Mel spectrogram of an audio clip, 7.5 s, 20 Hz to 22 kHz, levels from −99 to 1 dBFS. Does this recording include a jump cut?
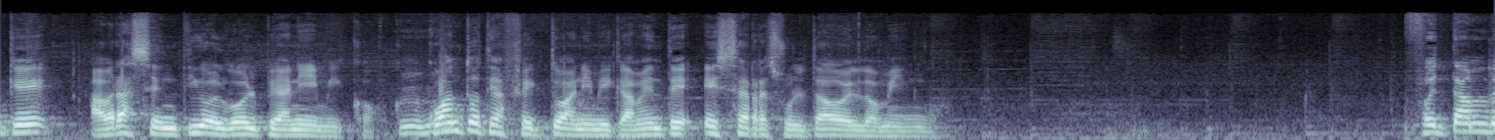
yes; 1 cut; at 3.3 s

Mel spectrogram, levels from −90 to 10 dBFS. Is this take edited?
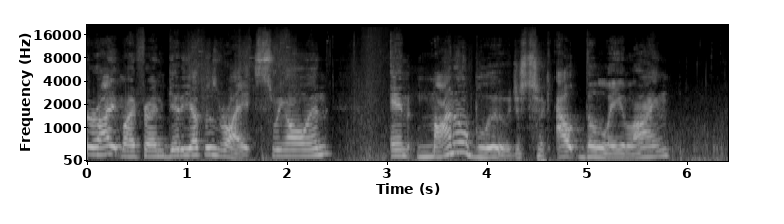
no; 0 cuts

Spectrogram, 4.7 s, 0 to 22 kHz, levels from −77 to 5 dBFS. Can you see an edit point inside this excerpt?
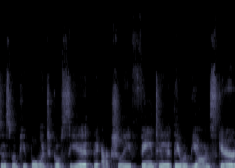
no; 0 cuts

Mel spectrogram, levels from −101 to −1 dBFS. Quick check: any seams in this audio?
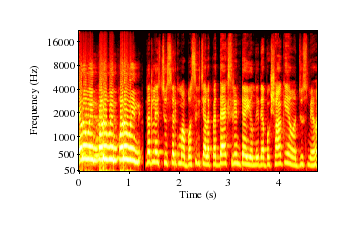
yes; 1 cut; at 1.3 s

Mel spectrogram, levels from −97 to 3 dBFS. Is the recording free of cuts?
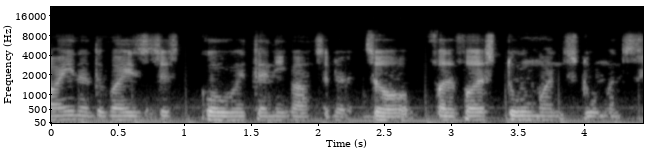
no; 1 cut; at 2.3 s

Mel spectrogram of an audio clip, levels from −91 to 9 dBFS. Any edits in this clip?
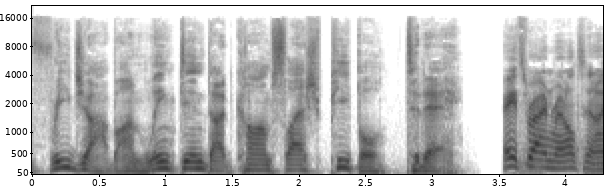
no; 0 cuts

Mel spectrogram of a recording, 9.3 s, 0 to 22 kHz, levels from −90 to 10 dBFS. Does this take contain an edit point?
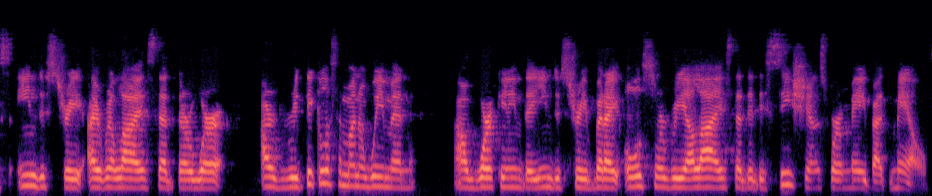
no; 0 cuts

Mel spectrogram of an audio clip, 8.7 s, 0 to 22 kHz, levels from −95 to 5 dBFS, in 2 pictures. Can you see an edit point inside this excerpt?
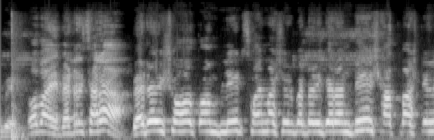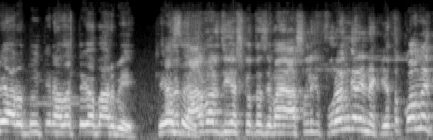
no; 0 cuts

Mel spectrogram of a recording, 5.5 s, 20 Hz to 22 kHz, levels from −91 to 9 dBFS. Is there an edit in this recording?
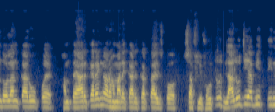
yes; 1 cut; at 4.4 s

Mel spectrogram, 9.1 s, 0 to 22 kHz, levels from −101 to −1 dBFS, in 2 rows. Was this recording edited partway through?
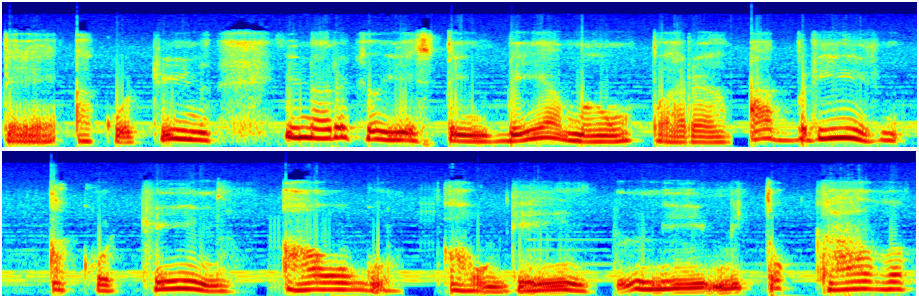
yes; 4 cuts; at 3.7 s, 5.8 s, 6.7 s, 7.6 s

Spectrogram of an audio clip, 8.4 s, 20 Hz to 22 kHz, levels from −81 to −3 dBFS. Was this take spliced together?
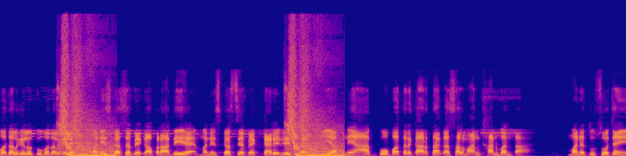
yes; 2 cuts; at 1.2 s, 4.2 s

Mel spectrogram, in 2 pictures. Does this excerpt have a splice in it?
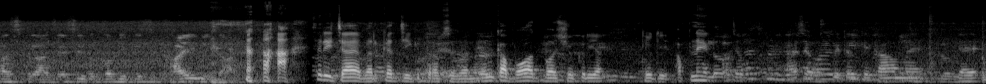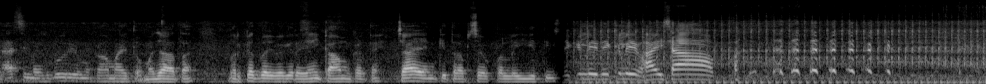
yes; 2 cuts; at 3.0 s, 15.5 s

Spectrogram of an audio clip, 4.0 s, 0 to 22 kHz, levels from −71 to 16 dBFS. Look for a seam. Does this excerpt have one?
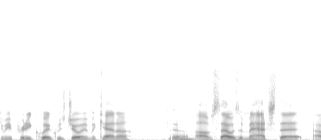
no; 0 cuts

